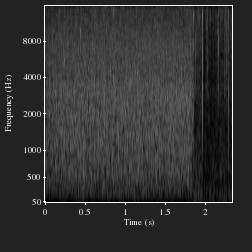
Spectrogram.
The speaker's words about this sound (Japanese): 川のせせらぎ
